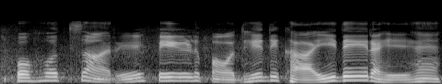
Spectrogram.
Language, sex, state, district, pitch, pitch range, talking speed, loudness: Hindi, male, Madhya Pradesh, Katni, 155 Hz, 125-175 Hz, 95 wpm, -16 LUFS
